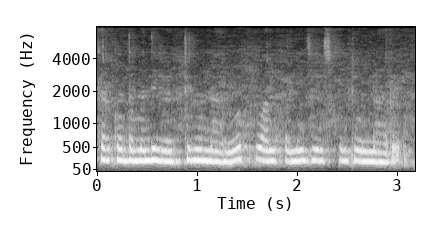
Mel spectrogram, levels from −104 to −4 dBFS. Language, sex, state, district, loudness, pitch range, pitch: Telugu, female, Telangana, Hyderabad, -11 LUFS, 215-230 Hz, 225 Hz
